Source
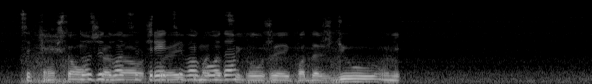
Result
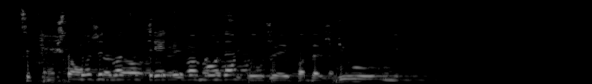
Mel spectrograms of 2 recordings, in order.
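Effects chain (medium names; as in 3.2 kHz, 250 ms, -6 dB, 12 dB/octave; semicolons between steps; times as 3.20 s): expander on every frequency bin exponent 3; on a send: feedback delay 147 ms, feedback 44%, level -23 dB; on the sum: compression, threshold -38 dBFS, peak gain reduction 15 dB; high-pass 600 Hz 12 dB/octave; trim +9 dB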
